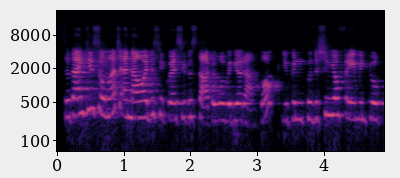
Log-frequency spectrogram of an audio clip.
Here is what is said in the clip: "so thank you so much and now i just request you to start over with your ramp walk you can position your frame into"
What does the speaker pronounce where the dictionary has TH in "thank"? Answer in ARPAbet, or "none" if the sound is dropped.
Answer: T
